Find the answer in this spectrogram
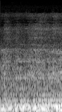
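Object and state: Nothing is struck.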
